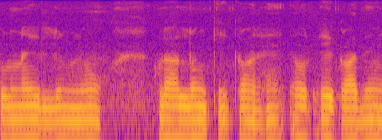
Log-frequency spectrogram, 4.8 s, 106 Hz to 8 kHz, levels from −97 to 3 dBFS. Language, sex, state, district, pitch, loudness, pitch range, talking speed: Hindi, male, Uttar Pradesh, Shamli, 100 Hz, -18 LUFS, 95-100 Hz, 140 wpm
